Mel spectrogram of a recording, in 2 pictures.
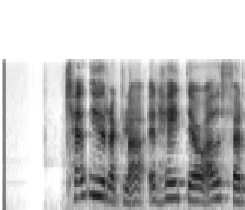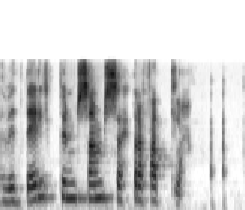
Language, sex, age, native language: Icelandic, female, 30-39, Icelandic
